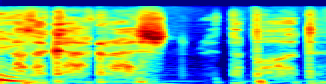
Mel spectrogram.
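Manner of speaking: whispered under the breath. Real, not acted. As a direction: hush it, barely voiced. Hushed aside on air.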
